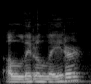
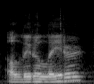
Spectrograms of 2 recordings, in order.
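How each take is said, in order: Both takes have the same delivery.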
